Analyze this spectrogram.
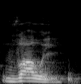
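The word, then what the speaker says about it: vowel: वाउल, इसकी pronunciation जो है वो वाउल है. और ये किससे राइम करता है, आउल. आउल, वाउल. इसको कई लोग वावल पढ़ते हैं, तो वावल नहीं होता, वाउल होता है.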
